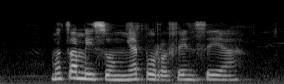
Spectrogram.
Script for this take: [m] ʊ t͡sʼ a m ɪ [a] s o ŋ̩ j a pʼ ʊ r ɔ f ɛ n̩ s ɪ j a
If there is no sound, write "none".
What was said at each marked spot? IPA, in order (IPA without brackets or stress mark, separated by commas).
m, i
